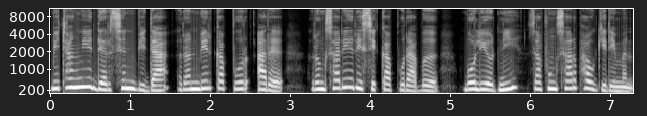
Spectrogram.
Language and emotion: Bodo, neutral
